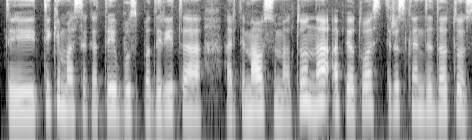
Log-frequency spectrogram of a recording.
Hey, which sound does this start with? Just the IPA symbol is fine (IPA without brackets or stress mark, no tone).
t̪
